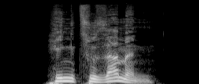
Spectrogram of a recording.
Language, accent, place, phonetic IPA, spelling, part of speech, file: German, Germany, Berlin, [ˌhɪŋ t͡suˈzamən], hing zusammen, verb, De-hing zusammen.ogg
- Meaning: first/third-person singular preterite of zusammenhängen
